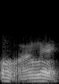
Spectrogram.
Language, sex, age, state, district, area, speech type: Malayalam, male, 30-45, Kerala, Palakkad, rural, conversation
